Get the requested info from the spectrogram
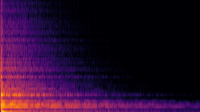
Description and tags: Tonal Impact D
Tonal impact playing the note D.
ableton, alternative, clandestine, drone, electro, E-minor, hip-hop, impact, layered, processed, tonal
